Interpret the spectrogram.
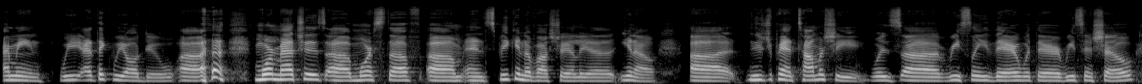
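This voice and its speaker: Clear-voiced woman hosting a casual interview. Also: on the low side, fairly even intonation, a little slow. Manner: rambling, informal, frequent asides. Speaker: wrestling interview host. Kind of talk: casual fan-like interview chat.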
